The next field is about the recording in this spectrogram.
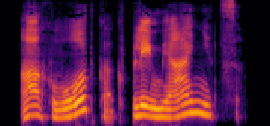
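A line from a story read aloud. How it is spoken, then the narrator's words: Mocking. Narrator (Russian): насмешливо повторил тот тип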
